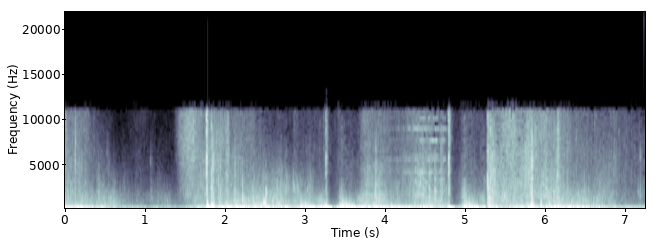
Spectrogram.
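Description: Confringo spell explosions cast in the video game Hogwarts Legacy, heard as a sustained, loud rumbling blast with several sharper bursts punching through over about seven seconds.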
